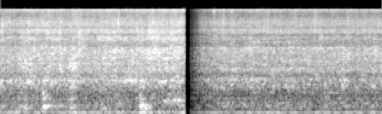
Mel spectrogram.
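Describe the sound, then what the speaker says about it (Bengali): Onions hit hot mustard oil in a pan over a medium gas flame, giving a steady, bright, close sizzle that cuts out for a brief instant midway before resuming just as strongly. "তেলটা গরম হয়ে গেছে, দিয়ে দেবো পেঁয়াজ।"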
